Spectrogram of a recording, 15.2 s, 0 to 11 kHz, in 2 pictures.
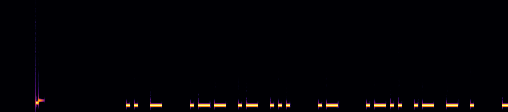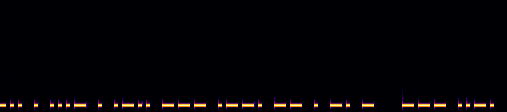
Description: Morse code, heard as a keyed tone, about 21 wpm, 700 Hz. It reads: IT WAS A LATE DEVELOPMENT OF
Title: Sentences from Top 1000 Words - Review Part 4 - 20wpm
